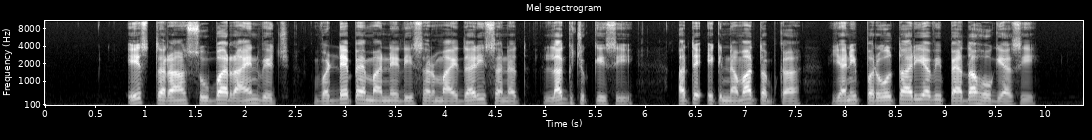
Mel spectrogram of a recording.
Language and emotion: Punjabi, neutral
